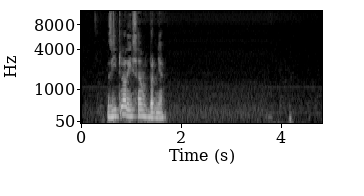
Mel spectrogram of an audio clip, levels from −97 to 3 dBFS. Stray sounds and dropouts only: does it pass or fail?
pass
